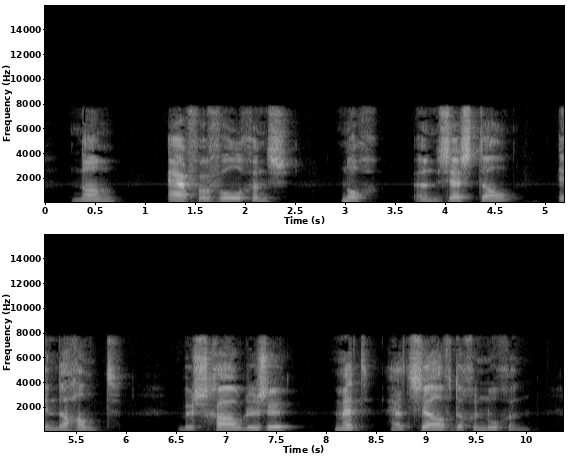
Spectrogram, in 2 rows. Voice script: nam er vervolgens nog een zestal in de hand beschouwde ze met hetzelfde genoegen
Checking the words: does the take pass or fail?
pass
